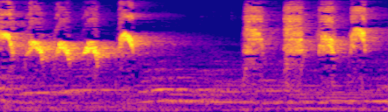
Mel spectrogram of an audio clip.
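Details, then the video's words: Caged greater green leafbird from Ampelgading, Pemalang, meant to excite other birds: a run of five bright slurred whistles, a brief hush, then four louder, harsher buzzy notes. "BUAT CUCAK IJO MU CEPAT EMOSI DENGAN PLAY VIDEO INI"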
